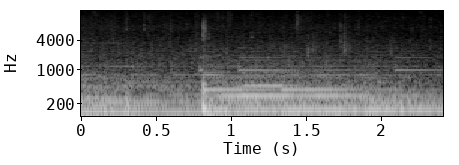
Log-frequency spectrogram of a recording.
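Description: Steady rain patters on a surface, with a sharp thump partway through followed by a louder, lingering wash of rainfall.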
